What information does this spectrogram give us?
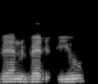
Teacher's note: উপরের দাঁত নিচের ঠোঁট। ভি, উপরের দাঁত নিচের ঠোঁট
